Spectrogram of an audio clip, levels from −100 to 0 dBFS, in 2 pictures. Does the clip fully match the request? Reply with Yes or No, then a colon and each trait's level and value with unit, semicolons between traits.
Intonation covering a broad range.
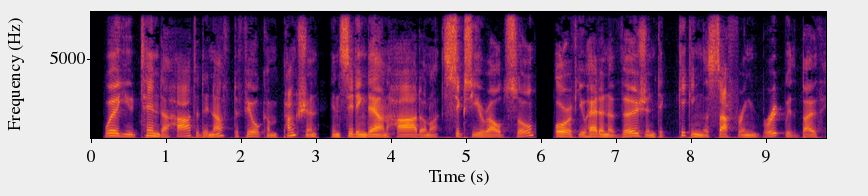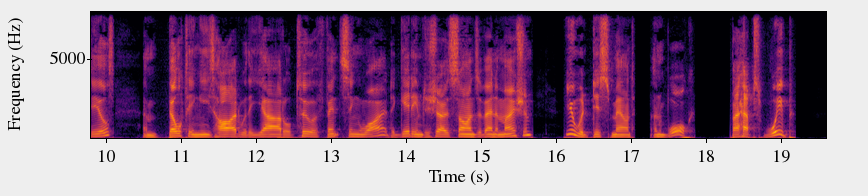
No: average, 3.3 semitones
